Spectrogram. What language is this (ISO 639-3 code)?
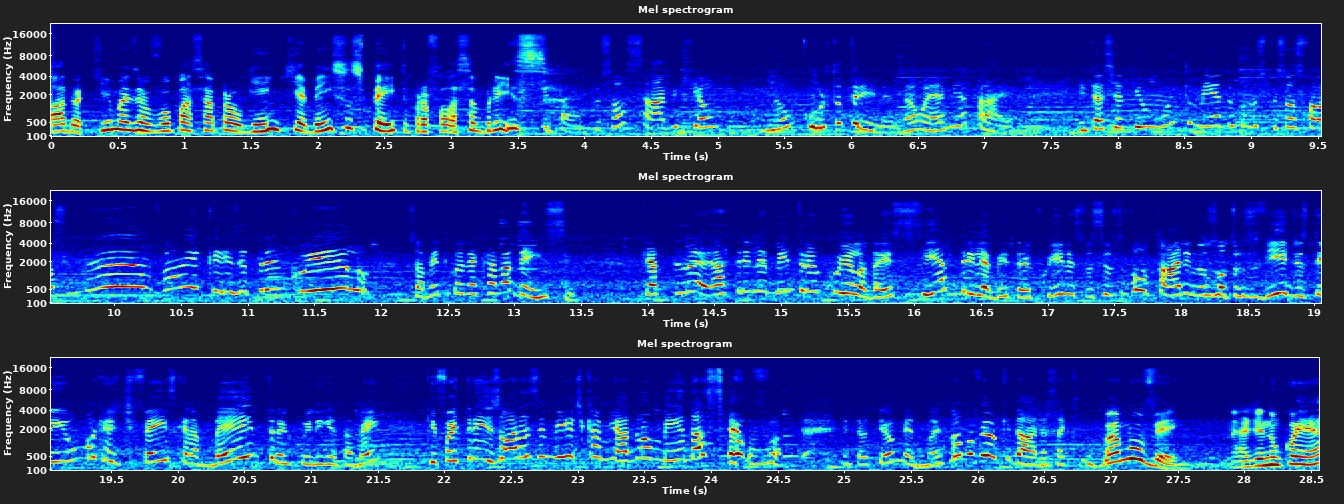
por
